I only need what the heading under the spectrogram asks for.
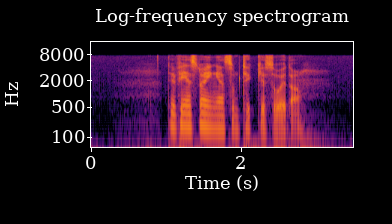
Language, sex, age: Swedish, female, 24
